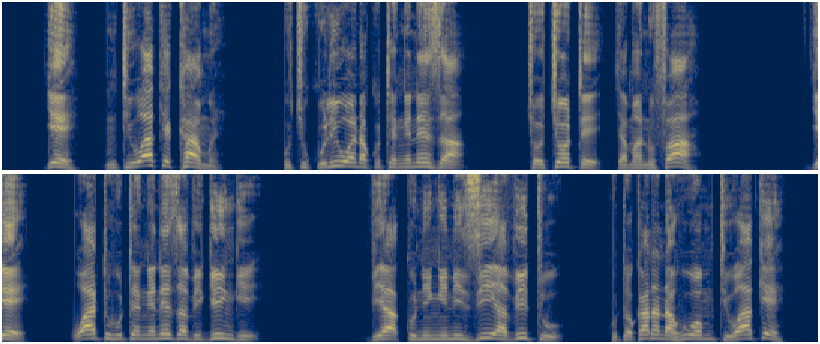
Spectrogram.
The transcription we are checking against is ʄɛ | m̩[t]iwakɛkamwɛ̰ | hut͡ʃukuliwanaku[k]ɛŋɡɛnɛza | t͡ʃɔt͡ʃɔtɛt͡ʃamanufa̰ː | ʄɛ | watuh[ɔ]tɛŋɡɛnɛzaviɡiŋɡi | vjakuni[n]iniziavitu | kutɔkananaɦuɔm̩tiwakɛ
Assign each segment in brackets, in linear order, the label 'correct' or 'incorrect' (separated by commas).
correct, incorrect, incorrect, incorrect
